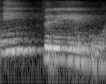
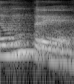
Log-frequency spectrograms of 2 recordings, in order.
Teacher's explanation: se é um substantivo, você vai falar com som fechado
